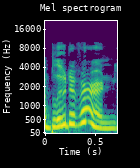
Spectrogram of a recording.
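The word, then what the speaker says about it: Bleu d'Auvergne: Now, I'm not pronouncing this right. Blue d'Auvergne, is it? – Yeah, Blue d'Auvergne, yes.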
